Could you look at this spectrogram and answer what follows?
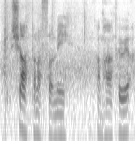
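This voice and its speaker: A man's voice: mid-range voice, flat delivery, fast talker. A man, giving a casual, rambling gear review outdoors in colloquial language. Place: outdoors in a woodland camp. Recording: distant outdoor mic, some background noise.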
